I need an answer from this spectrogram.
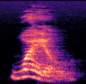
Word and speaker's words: whale: If a word starts with WH, the H is normally silent. Whale, what, when, white, why. But you should be aware that some native speakers pronounce WH as wh, so it's like an HW. Whale, what, when. It's not super common, but it exists in some dialects.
